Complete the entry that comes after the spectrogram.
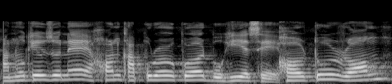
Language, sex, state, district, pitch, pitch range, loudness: Assamese, male, Assam, Kamrup Metropolitan, 200 Hz, 180-215 Hz, -15 LUFS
